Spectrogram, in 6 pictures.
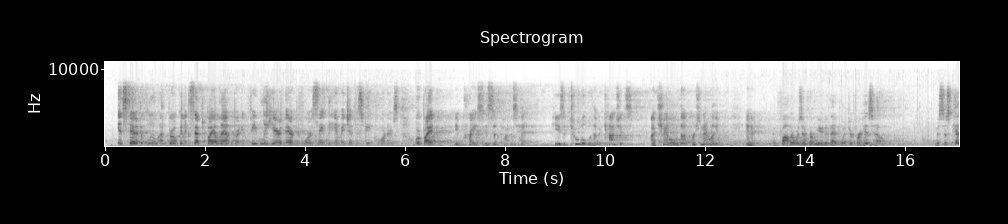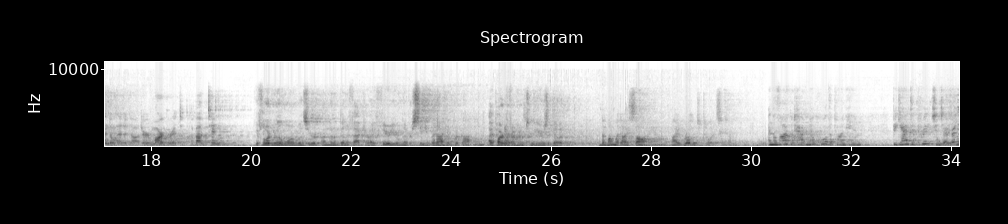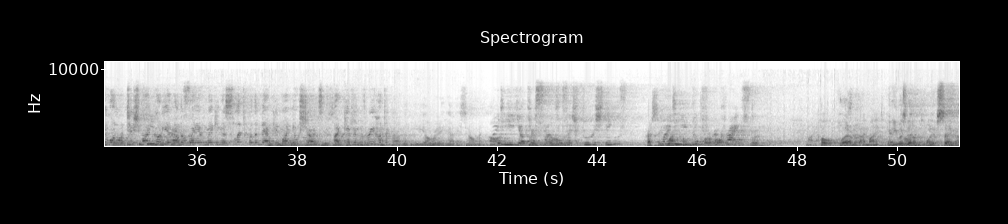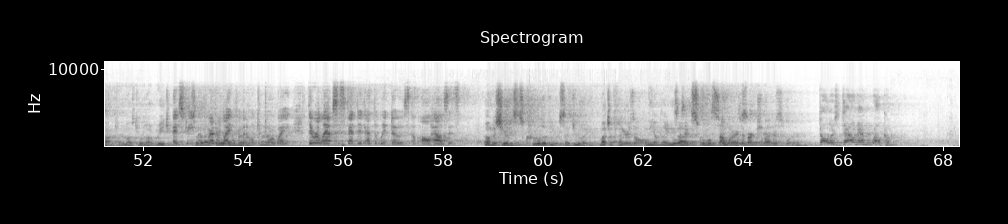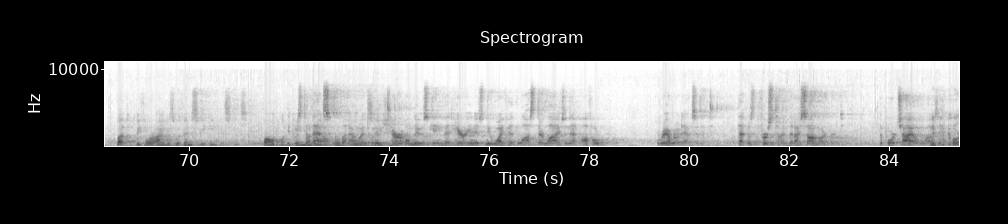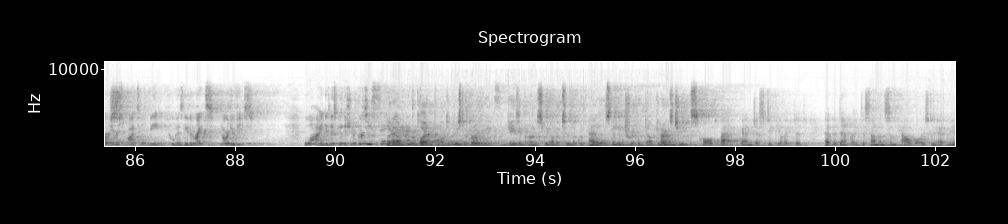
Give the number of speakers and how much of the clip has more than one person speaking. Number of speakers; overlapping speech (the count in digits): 8, about 27%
